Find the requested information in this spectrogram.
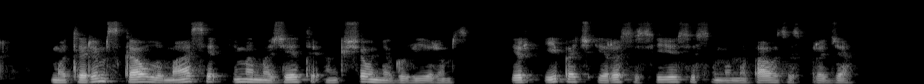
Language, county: Lithuanian, Vilnius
